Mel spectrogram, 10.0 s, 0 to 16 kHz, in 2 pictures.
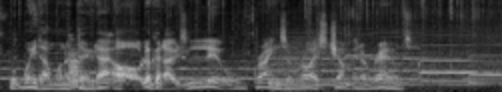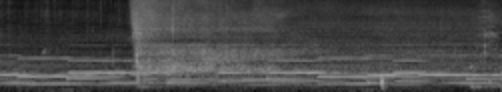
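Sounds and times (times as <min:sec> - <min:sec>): background music: 0:00.0 - 0:10.0
sauce sizzling in hot wok: 0:04.2 - 0:10.0.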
